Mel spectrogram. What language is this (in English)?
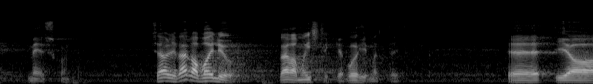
Estonian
